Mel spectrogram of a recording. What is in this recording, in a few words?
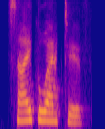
"psychoactive", Indian; Dictionary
